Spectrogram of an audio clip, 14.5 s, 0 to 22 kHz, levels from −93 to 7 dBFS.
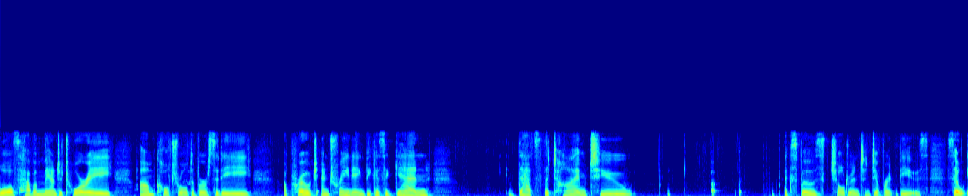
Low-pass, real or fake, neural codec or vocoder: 7.2 kHz; real; none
